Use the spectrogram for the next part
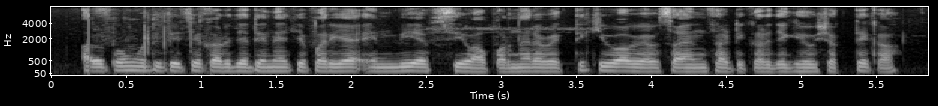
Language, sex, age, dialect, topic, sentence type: Marathi, male, 18-24, Northern Konkan, banking, question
